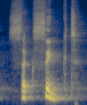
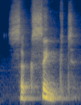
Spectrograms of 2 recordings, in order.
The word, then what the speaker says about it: succinct: again success similarly succinct notice in the spelling of this word that there is an extra c right at the end before t so the second syllable here is synced with a k sound succinct by the way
